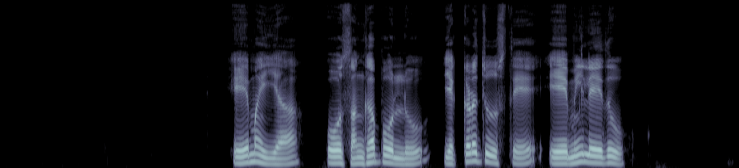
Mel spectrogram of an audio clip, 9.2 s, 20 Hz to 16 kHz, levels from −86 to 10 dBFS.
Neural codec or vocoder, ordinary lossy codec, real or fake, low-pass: none; none; real; 14.4 kHz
